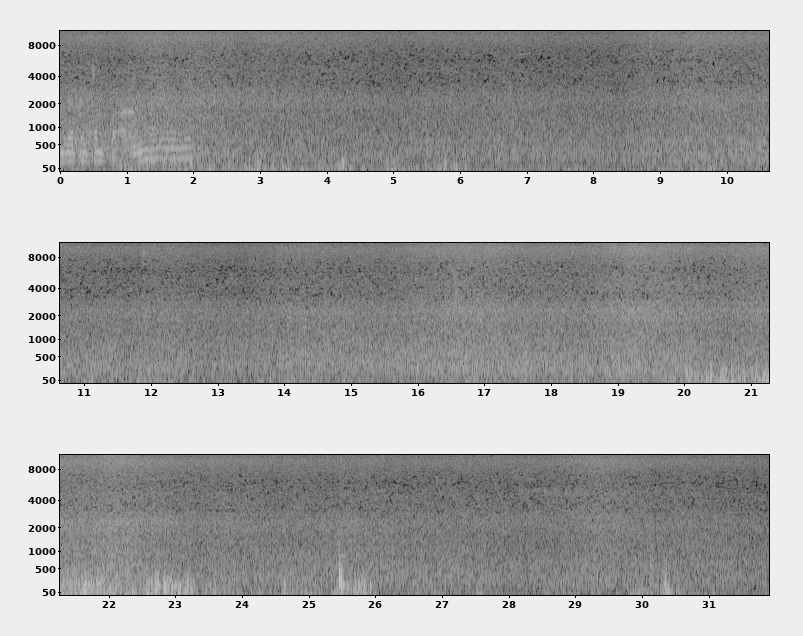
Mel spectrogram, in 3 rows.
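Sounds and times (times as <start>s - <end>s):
strong wind blowing: 19.9s - 23.8s, 24.6s - 26.1s.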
